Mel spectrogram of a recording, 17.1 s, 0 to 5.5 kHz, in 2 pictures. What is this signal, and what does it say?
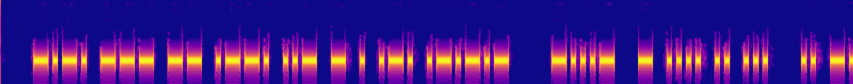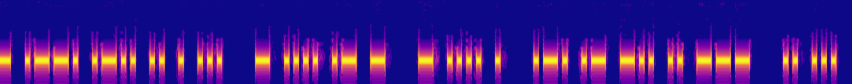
Morse code, heard as a keyed tone, about 25 wpm, 600 Hz. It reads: COMPUTER. <BT> THIS IMPLIES THAT THE RADIO IS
